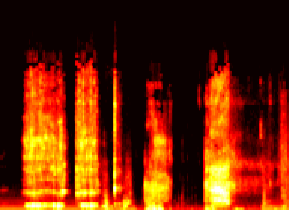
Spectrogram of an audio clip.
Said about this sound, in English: Now, today, we're doing pickle juice slurping.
